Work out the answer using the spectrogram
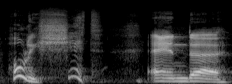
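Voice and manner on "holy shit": much higher, breathy amazement; amazed recruits. Acted. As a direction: gasp it out in awe. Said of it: "they go like".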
